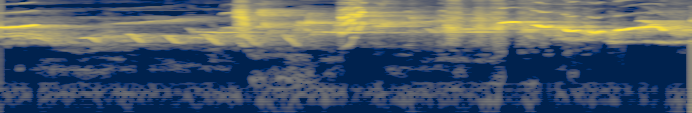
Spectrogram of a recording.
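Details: Contest-area oriental magpie-robin song: a series of short descending slurred notes, a burst of harsh twittering, then bright looping whistles repeated several times, with other birds chattering faintly behind.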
